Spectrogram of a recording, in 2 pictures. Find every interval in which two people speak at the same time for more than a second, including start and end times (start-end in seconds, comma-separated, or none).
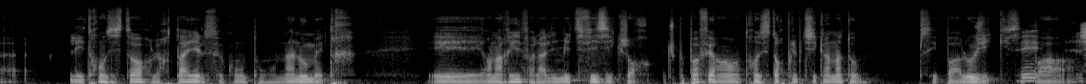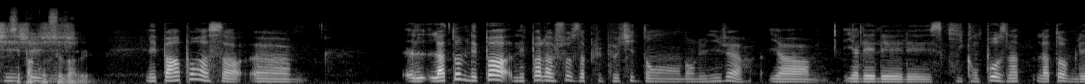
10.2-11.7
